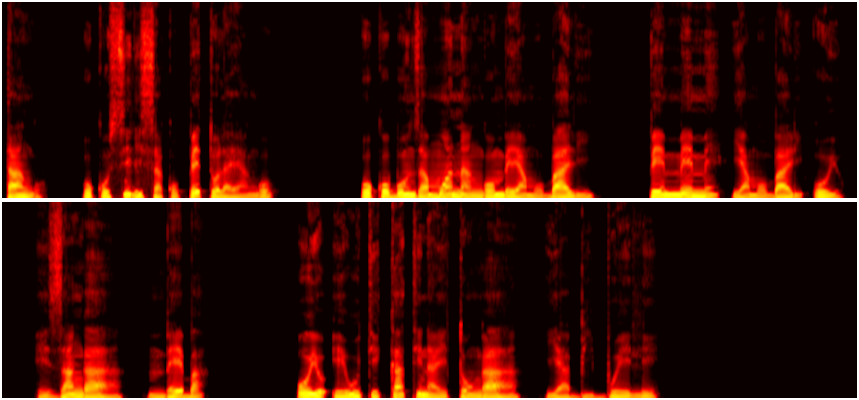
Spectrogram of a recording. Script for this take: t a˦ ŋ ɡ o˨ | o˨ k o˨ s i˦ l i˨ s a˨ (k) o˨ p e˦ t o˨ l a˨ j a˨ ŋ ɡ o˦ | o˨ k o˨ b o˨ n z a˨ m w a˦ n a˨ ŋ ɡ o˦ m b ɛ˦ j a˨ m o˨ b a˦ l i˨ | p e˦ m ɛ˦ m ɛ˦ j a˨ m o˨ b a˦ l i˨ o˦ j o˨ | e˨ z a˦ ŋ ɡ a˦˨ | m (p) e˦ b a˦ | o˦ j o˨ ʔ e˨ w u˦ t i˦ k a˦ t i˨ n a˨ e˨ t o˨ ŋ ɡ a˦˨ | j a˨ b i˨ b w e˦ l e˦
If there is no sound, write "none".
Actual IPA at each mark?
k, b

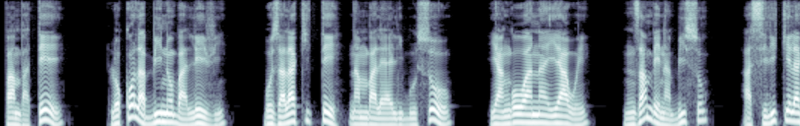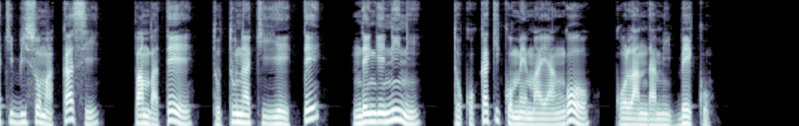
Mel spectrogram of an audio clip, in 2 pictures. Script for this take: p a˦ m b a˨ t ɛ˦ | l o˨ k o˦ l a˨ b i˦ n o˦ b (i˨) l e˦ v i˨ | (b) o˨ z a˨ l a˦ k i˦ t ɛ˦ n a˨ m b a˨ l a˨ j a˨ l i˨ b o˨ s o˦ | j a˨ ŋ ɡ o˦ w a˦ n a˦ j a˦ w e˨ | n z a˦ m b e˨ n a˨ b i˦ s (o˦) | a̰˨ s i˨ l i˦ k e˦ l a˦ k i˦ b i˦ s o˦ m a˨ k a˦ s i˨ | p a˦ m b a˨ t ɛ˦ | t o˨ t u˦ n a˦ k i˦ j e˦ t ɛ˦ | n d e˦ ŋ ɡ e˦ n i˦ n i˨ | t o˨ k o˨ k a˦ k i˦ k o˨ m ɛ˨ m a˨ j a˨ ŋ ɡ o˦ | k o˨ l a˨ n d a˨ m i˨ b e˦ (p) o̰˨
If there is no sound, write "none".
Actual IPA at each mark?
a˨, b, o˦, k

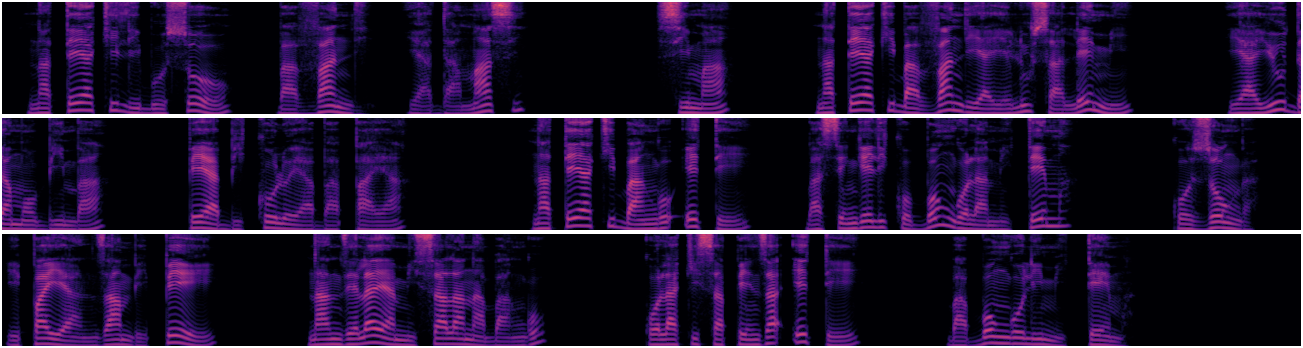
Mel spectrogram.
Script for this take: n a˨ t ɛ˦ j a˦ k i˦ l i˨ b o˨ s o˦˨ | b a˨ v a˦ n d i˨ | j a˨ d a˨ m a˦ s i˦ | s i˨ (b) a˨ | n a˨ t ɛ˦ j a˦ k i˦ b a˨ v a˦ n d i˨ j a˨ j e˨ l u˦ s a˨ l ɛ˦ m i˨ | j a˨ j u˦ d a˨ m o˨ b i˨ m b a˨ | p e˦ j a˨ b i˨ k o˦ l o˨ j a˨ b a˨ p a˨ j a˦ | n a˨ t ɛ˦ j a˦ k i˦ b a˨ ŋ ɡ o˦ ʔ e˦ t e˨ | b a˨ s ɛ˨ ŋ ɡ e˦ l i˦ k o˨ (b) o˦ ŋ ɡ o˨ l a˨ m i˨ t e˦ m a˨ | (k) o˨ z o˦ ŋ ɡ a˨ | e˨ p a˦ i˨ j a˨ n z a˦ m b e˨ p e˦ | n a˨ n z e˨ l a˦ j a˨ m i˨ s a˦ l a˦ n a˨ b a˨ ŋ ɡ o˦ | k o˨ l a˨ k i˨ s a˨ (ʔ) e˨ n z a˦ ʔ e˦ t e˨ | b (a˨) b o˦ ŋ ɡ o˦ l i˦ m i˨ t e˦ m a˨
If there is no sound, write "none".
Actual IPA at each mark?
m, b, k, p, a˨

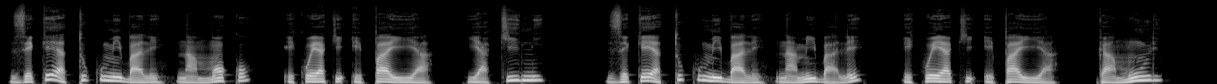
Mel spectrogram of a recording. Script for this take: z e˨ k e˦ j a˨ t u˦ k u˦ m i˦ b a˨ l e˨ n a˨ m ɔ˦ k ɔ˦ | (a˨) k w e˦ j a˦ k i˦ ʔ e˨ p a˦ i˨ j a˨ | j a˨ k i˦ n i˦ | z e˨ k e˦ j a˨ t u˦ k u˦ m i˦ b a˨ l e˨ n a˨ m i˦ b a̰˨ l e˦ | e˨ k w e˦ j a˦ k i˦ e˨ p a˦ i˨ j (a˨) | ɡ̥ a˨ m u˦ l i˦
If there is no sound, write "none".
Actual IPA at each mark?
e˨, a˨

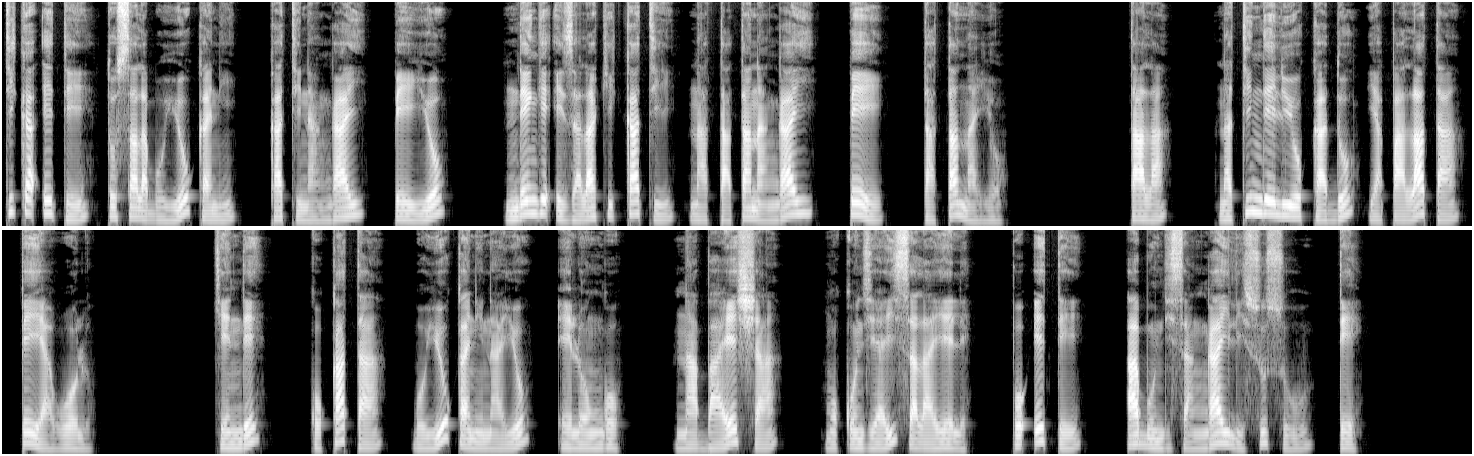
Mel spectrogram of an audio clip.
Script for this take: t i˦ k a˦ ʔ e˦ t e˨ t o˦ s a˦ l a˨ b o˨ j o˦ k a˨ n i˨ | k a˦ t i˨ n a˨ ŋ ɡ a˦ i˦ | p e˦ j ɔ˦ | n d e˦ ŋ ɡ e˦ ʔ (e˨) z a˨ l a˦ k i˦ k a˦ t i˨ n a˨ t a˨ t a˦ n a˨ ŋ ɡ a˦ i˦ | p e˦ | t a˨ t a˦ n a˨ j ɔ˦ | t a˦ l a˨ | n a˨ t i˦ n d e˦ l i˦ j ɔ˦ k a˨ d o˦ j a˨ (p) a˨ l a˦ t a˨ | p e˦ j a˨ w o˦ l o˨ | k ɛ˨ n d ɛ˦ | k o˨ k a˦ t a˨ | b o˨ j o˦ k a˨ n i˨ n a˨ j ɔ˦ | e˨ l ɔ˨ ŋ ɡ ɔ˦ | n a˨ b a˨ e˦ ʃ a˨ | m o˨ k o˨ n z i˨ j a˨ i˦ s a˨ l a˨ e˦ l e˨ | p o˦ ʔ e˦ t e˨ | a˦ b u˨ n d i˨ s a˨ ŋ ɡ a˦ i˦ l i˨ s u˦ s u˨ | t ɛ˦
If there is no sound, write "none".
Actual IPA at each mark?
e˨, p

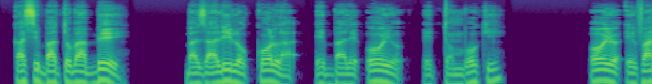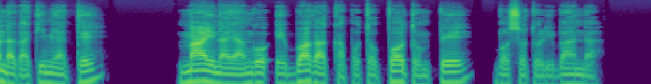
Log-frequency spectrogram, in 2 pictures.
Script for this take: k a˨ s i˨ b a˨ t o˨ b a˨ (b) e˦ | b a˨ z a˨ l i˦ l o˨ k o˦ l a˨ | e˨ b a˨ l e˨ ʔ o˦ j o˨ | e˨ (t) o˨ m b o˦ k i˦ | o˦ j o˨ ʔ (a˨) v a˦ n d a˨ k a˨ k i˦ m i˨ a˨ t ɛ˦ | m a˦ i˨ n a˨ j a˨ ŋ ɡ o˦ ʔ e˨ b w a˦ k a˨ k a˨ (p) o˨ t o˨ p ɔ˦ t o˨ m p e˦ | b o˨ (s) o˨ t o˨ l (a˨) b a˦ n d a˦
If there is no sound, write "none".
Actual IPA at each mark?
b, t, e˨, p, s, i˨

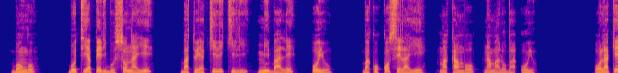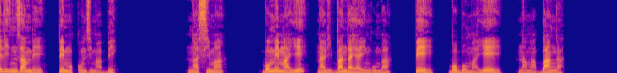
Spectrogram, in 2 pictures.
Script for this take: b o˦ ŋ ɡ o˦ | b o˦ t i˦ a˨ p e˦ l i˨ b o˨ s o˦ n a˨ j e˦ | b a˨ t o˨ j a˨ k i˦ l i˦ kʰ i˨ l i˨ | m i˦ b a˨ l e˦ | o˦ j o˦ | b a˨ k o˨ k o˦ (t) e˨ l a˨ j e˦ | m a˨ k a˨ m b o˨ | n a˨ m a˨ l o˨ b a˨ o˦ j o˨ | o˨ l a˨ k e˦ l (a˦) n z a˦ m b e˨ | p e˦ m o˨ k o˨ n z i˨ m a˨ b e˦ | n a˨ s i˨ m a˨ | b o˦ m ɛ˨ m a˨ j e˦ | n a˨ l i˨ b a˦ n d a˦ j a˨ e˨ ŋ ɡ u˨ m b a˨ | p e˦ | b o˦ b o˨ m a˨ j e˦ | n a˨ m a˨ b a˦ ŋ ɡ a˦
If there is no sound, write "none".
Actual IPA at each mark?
s, i˦

